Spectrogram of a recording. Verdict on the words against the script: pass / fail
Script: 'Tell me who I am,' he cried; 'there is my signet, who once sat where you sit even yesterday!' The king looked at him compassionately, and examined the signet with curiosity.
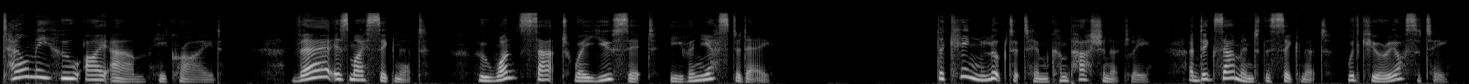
pass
